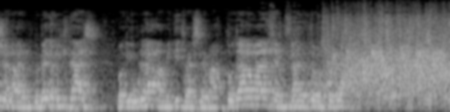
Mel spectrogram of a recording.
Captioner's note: applause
